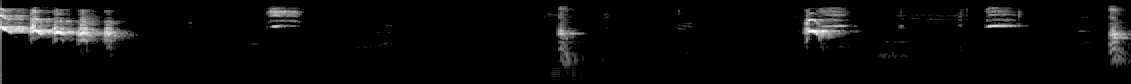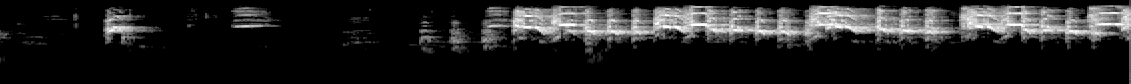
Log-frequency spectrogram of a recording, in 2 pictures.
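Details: Grey francolin, known locally as Dakhni or Irani teetar: scattered short sharp notes and clucks, then from about eight seconds a loud harsh rapid run of repeated grating phrases that lasts to the end.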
